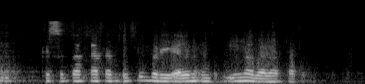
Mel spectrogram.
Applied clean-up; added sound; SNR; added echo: neural separator model SepFormer DNS4.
